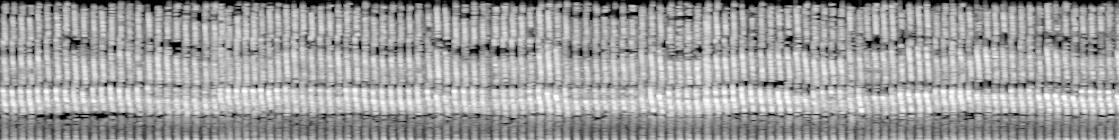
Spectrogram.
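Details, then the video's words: Loud, long-duration 'nembak' song of a cililin: a continuous, high-pitched, buzzy trill of fast, regular pulses held for the whole stretch without pause, only slight swells in loudness. "Cililin nembak keras dan Rafat durasi fanjang"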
